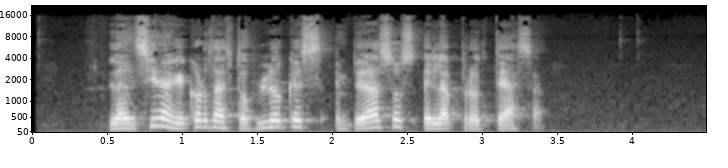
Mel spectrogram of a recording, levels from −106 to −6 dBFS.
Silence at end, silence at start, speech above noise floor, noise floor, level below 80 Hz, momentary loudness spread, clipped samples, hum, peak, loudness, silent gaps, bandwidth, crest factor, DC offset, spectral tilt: 1.1 s; 0.5 s; 42 dB; -60 dBFS; -54 dBFS; 5 LU; under 0.1%; none; -2 dBFS; -17 LUFS; none; 16.5 kHz; 18 dB; under 0.1%; -3 dB/octave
